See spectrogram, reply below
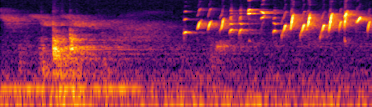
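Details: Newly caught European goldfinch: a muffled rustle first, then a crisp series of rapid rising chirps repeated steadily for about two seconds.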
